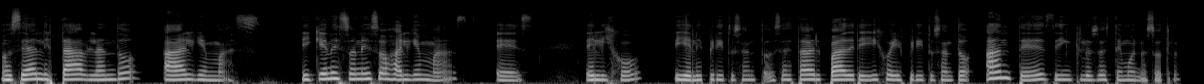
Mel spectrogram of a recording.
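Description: A woman's fairly high, dark and mellow voice in a Chilean accent, flat and monotone at a moderate pace, with a dry, close sound and no echo. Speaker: podcast co-host. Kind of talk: casual chat.

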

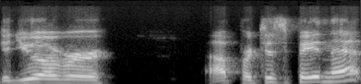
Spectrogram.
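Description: An unremarkable speaking voice from a man with an American accent, pitched fairly high. He talks at a fairly quick pace with lively intonation. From St. Paul, Minnesota. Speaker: podcast host and high school softball coach. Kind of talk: casual chat.

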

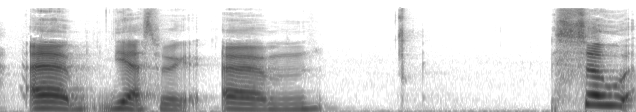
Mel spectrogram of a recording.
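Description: A woman's medium-pitched voice with vocal fry and lively intonation. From northeast England (Newcastle). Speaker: DJ and radio show host. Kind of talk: casual interview.

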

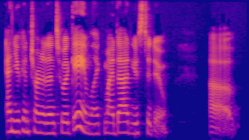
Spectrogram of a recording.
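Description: A woman with a normal speaking voice talks at a moderate pace in a medium pitch, recorded very cleanly over a silent background. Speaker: table topics champion and workshop speaker. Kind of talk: interview answering host's questions, explaining tips.

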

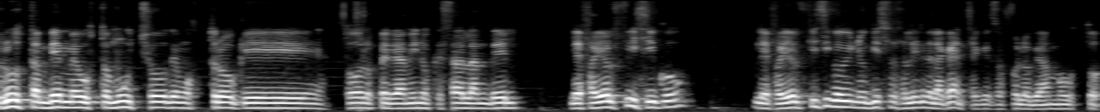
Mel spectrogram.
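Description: A man speaks at a very fast pace with a dark, mellow tone. His intonation stays fairly even. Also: fairly high pitch for a man. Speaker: sports journalist. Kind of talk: sports analysis.

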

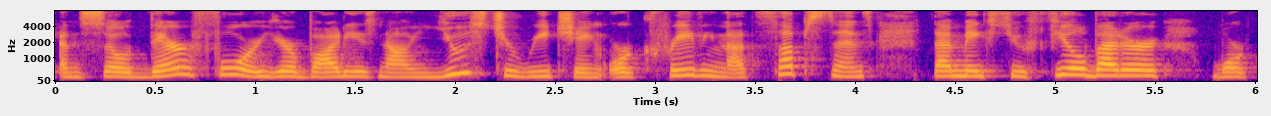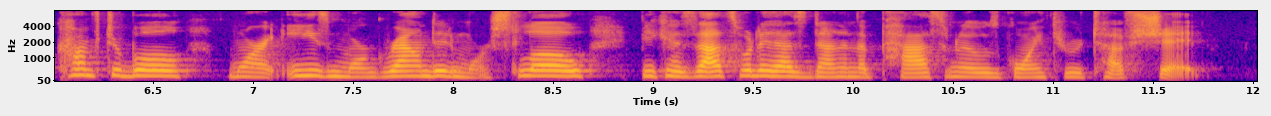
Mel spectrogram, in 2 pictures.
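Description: Animated in tone, a woman speaks at a fairly high pitch and a fairly quick pace. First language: French. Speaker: podcast host, healing and meditation coach. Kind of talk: casual solo podcast monologue. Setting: outdoors in a park.

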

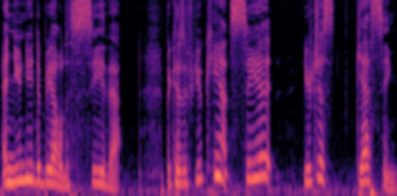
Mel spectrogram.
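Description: A woman with a Southern US accent and ordinary pitch variation, on a very clean recording with a silent background. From Louisiana. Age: 40s. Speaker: nutritionist. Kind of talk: radio interview. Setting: radio studio.

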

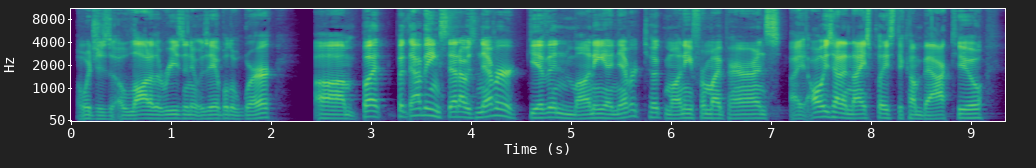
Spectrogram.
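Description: This is a plain, everyday voice with ordinary pitch variation. It moves at a fairly quick pace with hardly any pauses. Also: man, medium pitch for a man. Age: 20s. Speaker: extreme sports YouTuber and filmmaker. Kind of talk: casual chat.

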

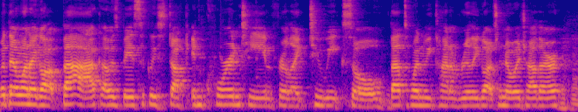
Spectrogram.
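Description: A woman with a Canadian accent at a very fast pace, medium in pitch, fairly even in intonation, with noticeable background noise. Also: hardly any pauses. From Canada, Winnipeg, Manitoba. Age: 20s. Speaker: podcast co-host. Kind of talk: casual chat.

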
